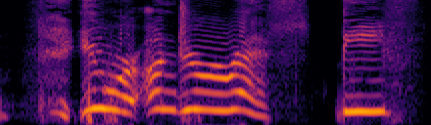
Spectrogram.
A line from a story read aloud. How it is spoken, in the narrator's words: The detective shouting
